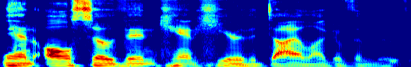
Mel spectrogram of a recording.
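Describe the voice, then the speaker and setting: Man with a low voice, rambling. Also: normal speed, dry recording, studio quality. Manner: rambling, animated storytelling with frequent asides. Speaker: podcast co-host. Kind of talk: casual chat.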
